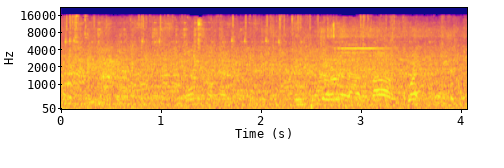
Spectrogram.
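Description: In the video game Planet Coaster 2, horses on a Western-themed street clip-clop at a steady pace, while a person talks over the sound throughout.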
